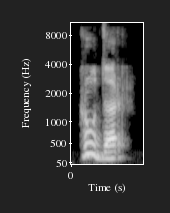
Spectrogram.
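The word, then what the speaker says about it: Bruder: براذر الاخ بنقول برودر.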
